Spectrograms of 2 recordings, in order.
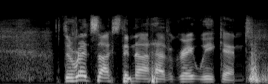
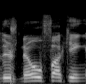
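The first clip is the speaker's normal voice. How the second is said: ordinary talk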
